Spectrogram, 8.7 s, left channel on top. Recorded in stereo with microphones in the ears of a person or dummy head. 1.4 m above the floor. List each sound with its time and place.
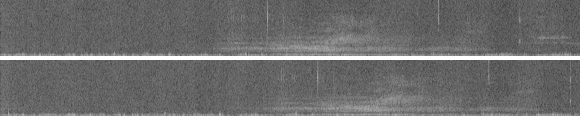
Only background noise.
